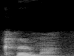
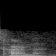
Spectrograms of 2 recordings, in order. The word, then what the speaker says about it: karma: very sincere students saying kerma it is Dreadful close parenthesis a readers aside I'm going to use the English uh pronunciation of this Karma end of aside thus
